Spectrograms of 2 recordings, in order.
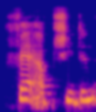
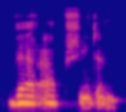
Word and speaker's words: verabschieden: V is pronounced as V in German, and that's why it is verabschieden and not verabschieden. Also, ER should be pronounced as ear, and that's why I said verabschieden.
